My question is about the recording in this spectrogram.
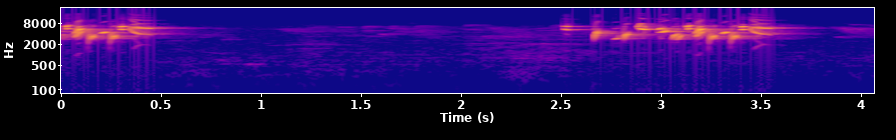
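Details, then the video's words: European goldfinch singing, from 2019: two bursts of rapid, liquid twittering with high tinkling notes, the first short and the second about a second long, separated by silence. "chant chardonneret"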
